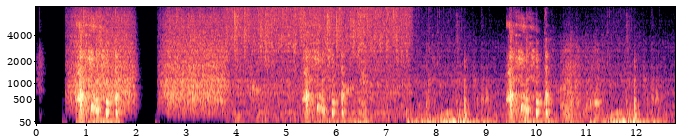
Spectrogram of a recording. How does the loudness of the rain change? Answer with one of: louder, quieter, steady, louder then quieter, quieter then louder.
quieter.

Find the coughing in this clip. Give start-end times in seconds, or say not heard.
0.8-1.7, 5.3-6.7, 9.3-10.4.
